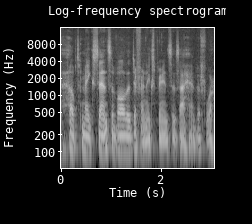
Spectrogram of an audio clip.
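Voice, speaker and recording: A man with a North American accent amid noticeable background noise. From US, New York City. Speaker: personal finance educator. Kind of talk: interview. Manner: halting, many repetitions.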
